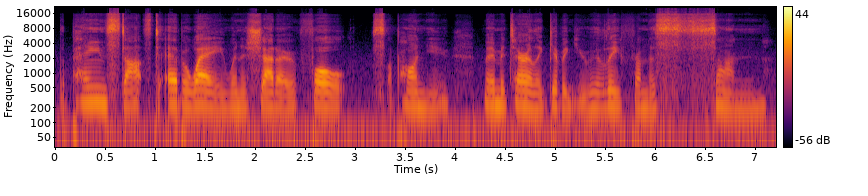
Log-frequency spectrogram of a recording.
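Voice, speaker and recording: A woman's voice: mid-range voice, steady tone, normal speed, gravelly, few pauses, a bit bright, low-quality recording. A woman streamer reading a visual novel game aloud as second-person story narration.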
